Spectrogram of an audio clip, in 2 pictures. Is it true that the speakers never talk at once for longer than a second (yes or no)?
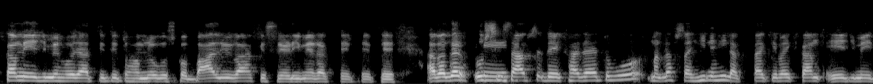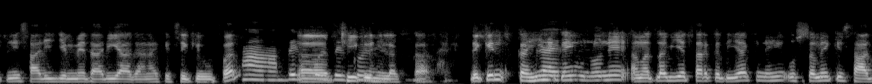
no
